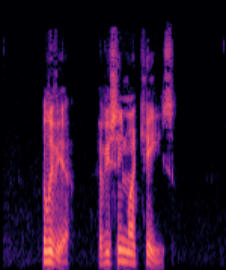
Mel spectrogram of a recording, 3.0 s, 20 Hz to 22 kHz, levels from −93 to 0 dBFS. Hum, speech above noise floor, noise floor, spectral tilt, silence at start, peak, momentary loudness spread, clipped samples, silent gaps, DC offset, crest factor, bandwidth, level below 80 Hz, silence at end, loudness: none; 54 dB; -78 dBFS; -3.5 dB/octave; 0.55 s; -4 dBFS; 11 LU; under 0.1%; none; under 0.1%; 22 dB; 15 kHz; -64 dBFS; 0.75 s; -24 LUFS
